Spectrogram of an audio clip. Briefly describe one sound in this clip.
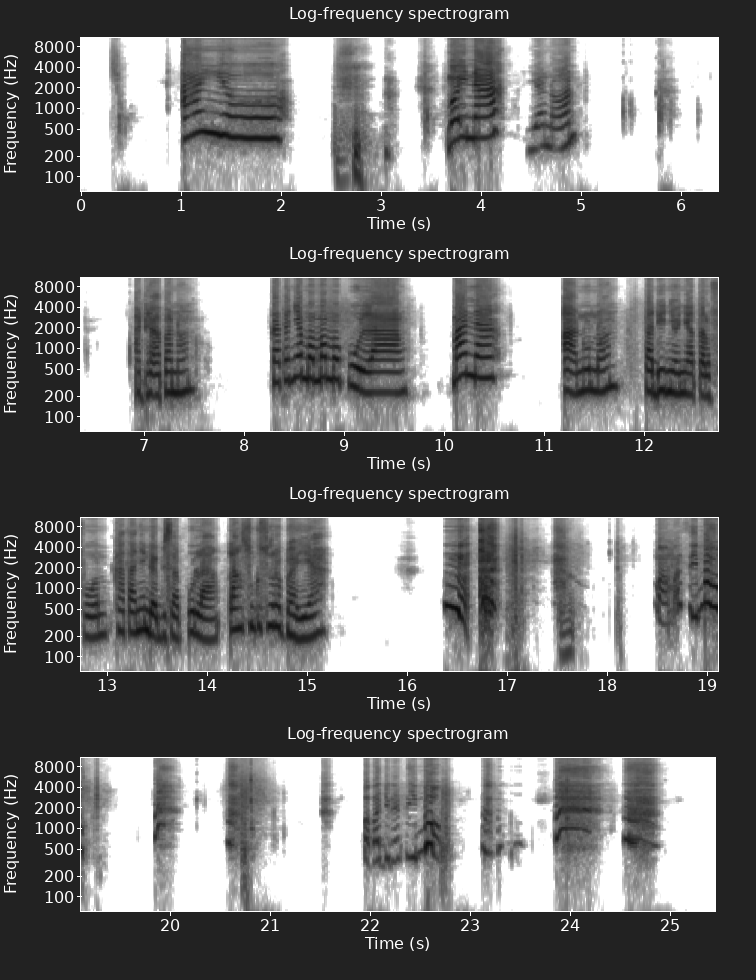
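A young woman speaks with animation, close by.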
